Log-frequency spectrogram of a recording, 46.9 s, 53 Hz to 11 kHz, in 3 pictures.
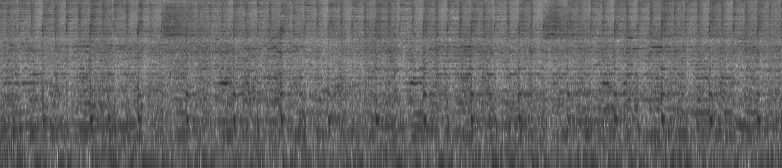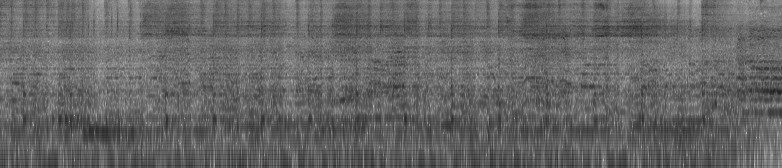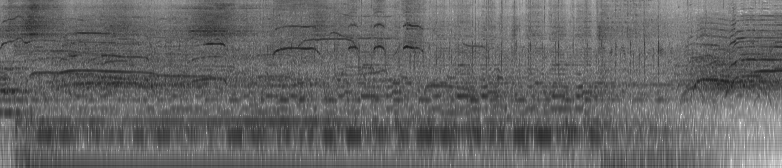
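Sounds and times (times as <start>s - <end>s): live pop-rock band: 0.0s - 45.8s
person singing: 18.7s - 43.7s
audience screaming and whooping: 31.1s - 46.9s.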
